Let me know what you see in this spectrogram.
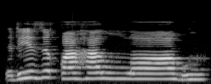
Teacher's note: پیش کو جلدی پڑھیں تھوڑا بھی نہ کھینچے، معروف پڑھیں مجہول آواز سے بچے · بولیں گے، لفظ اللہ کا لام پر ہوگا، اس لیے کہ لفظ اللہ کا لام سے پہلے زبر ہے، اس لیے لفظ اللہ کا لام کو پر پڑھیں گے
